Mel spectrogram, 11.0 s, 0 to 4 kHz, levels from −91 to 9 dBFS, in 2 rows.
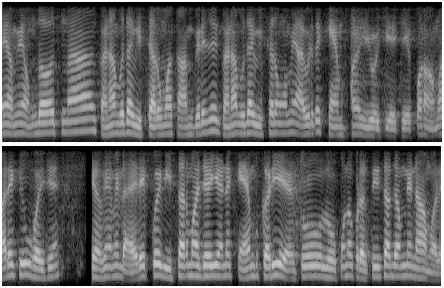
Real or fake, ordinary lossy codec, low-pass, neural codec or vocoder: fake; none; 3.6 kHz; autoencoder, 48 kHz, 32 numbers a frame, DAC-VAE, trained on Japanese speech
